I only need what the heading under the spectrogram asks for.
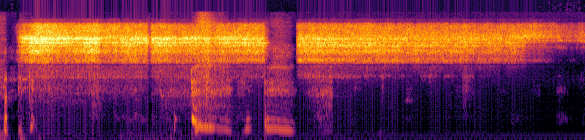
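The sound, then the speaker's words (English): A voice imitates a snake with a long, steady hiss that runs almost the whole time, briefly broken by a few short vocal sounds and breaths partway through. “That was realistic. That was very snaky.”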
